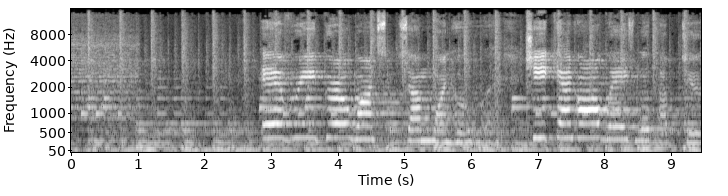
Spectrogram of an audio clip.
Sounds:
music

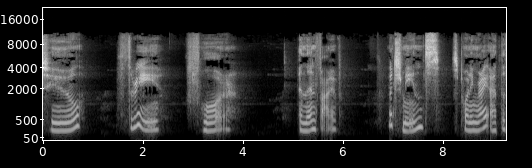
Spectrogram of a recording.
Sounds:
speech

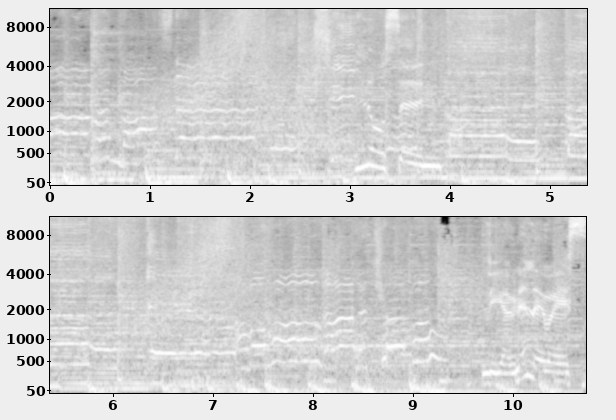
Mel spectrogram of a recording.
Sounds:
speech
music

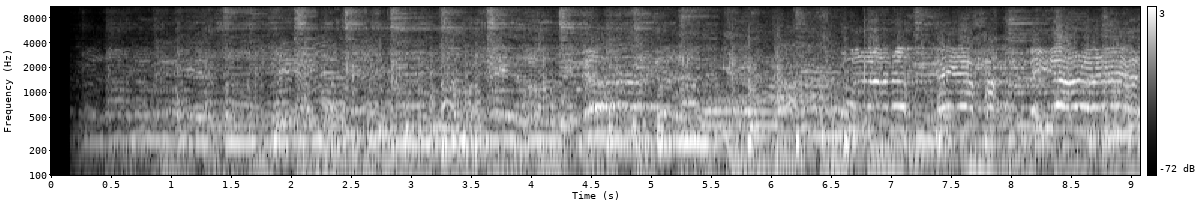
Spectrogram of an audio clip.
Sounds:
music
choir
male singing

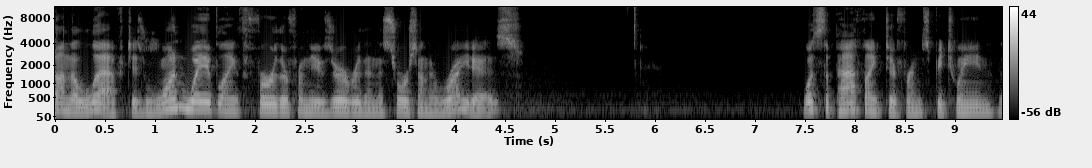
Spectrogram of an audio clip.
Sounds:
narration
speech

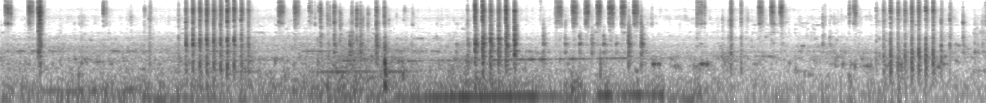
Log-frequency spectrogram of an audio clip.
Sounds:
vehicle

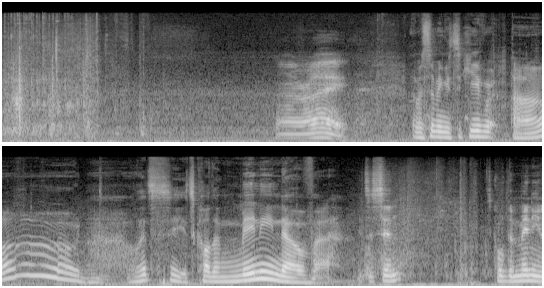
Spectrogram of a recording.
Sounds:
speech

